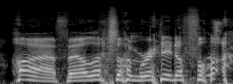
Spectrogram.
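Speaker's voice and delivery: put-on comic fat guy voice. Quoting a woman who suddenly switches voice, in a Trey Parker fat guy voice. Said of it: "fat guy voice".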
